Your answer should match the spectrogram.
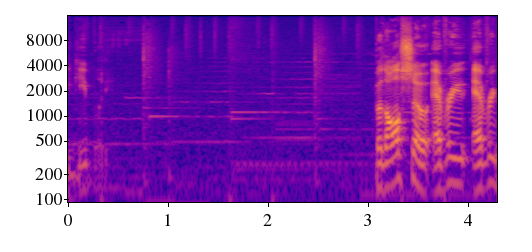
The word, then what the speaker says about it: Ghibli: it deeply is because i've pronounced it um ghibli and have been criticized for that it's happened in the past so now i say gheebly but also every every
